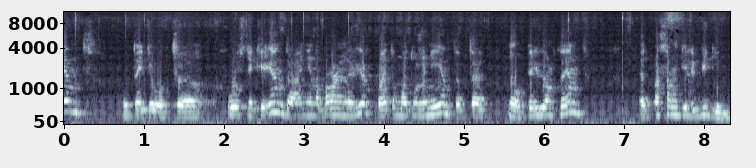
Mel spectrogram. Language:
Russian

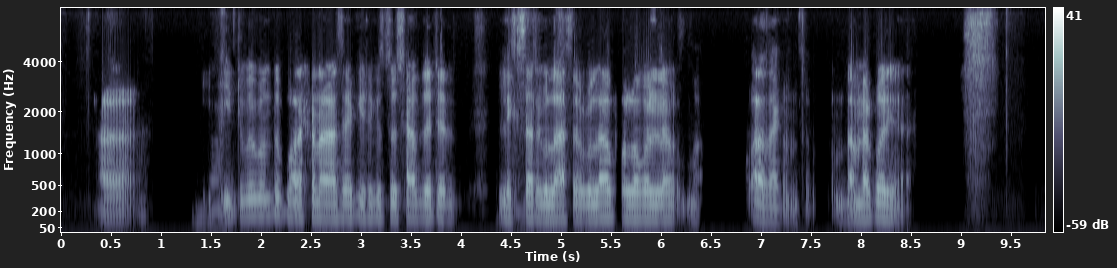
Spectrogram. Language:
Bangla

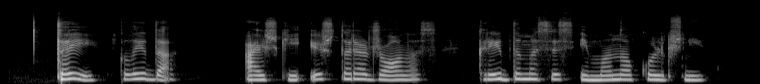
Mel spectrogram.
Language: Lithuanian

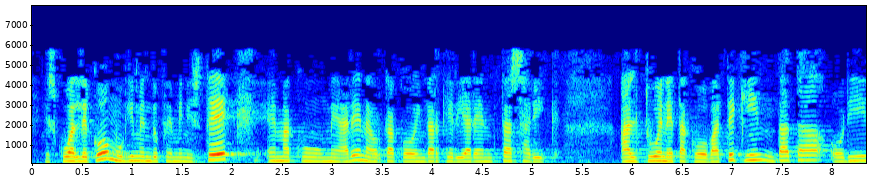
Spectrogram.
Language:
Basque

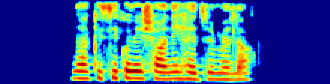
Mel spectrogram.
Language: Urdu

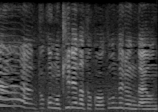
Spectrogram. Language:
Japanese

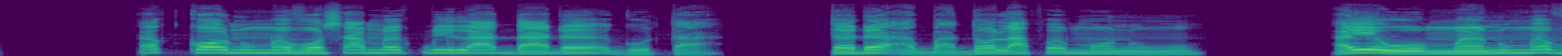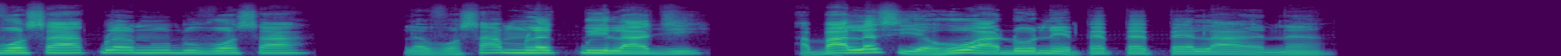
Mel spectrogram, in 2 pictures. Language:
Ewe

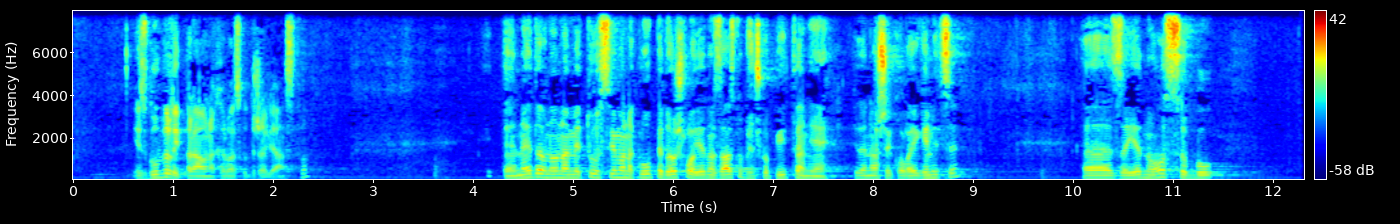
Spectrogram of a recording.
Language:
Croatian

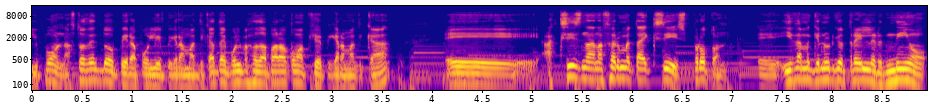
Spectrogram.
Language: Greek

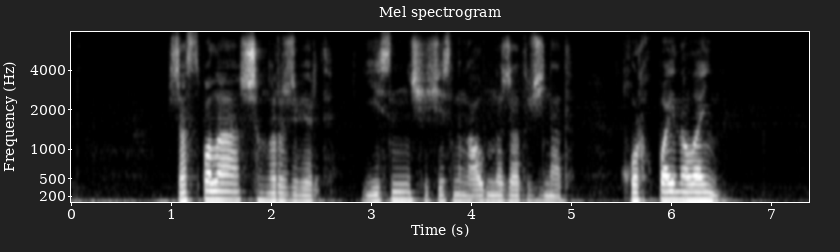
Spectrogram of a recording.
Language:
Kazakh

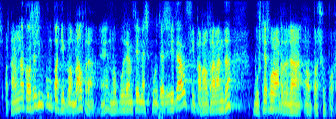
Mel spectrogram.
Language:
Catalan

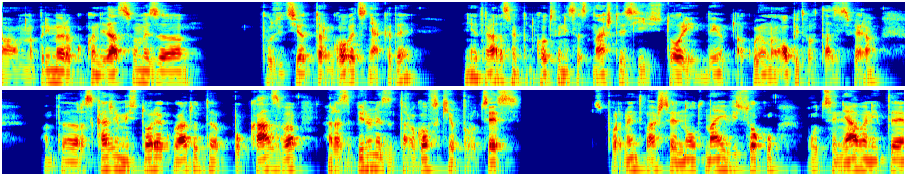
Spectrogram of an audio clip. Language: Bulgarian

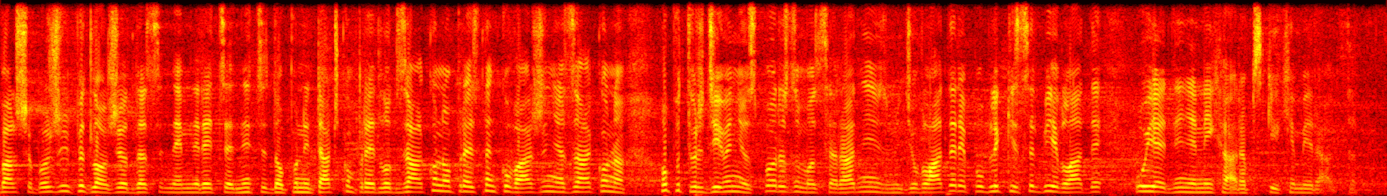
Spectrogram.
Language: Serbian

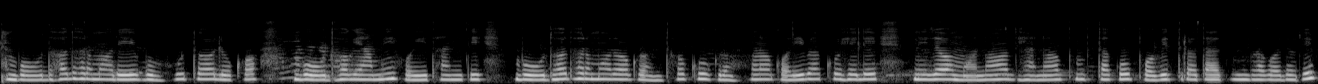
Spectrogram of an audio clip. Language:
Odia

